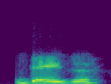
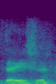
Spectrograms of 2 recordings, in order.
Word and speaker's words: Deja: Well, what's the correct pronunciation, ma'am? Deja. Okay, it is Deja.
